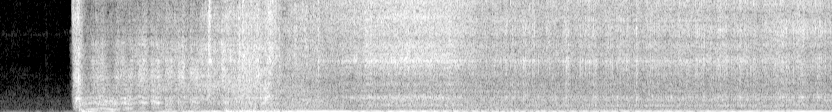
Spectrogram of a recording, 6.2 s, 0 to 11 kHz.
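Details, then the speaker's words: 250 CID six with a new Daytona carburetor, fuel pressure regulator and gauge, hot restart at zero PSI: a short burst of cranking, then it catches and settles to a low idle. Fuel leaking into the carb suspected; extended cranking on hot restart. "Uh when there was like 6 PSI during that last startup it fired right up. Uh didn't have to do anything. This time, there was zero PSI and I had to crank it a little bit."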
